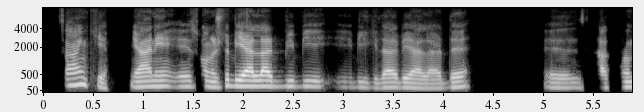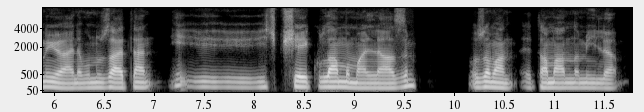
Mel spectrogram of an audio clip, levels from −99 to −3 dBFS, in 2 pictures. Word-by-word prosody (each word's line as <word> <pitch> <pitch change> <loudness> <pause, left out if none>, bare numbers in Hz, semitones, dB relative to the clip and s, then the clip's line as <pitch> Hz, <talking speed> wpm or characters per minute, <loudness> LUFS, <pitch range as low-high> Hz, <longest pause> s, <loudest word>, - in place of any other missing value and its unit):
Sanki. 185 - +1 0.2
Yani, 150 +2 +4 0.2
eee, 150 +1 -1
sonuçta 150 +1 -1
bir 165 - +4
yerler 155 -1 +7
bi 155 -1 -4
bir, 155 -1 -5
iii, 135 -1 -20
bilgiler 130 0 -1
bir 130 - +2
yerlerde, 120 +4 0 0.7
eee, 125 0 -5 0.2
saklanıyor. 135 +1 0
Hani 120 0 -2
bunu 130 +1 -2
zaten, 130 +1 +1
iii, 140 -5 -9
hiçbir 140 - -7
şey 145 -2 +3
kullanmaman 135 -4 +1
lazım. 120 +8 -1 0.5
O 130 - -6
zaman, 130 -3 +1
eee, 130 -2 -14
tam 125 -2 0
anlamıyla, 125 -1 -3
135 Hz, 135 wpm, -23 LUFS, 125-145 Hz, 0.7 s, yerler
